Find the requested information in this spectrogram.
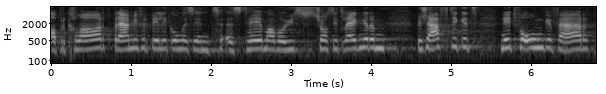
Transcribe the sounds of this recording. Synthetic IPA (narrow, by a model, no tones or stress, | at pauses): ʔɑbəɾkʰlɑːɾtpɾɛːmjifəɾb̥ɪlɪɡʊŋəsɪndəstʰeːmɑːvoyːsʃositlɛŋəɾəm | b̥əʃæftɪɡət | nɪtfoʊnɡefæːɾ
